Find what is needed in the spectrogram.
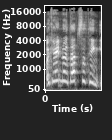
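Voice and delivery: high-pitched, insistent protest; worked-up, emphatic objection; heated objection. Real, not acted. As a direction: burst in high to argue back. Heated objection in accent rant.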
